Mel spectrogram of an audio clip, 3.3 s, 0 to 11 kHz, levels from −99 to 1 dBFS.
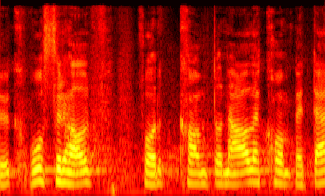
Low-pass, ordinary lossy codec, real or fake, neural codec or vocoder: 9.9 kHz; none; fake; codec, 44.1 kHz, 3.4 kbps, Pupu-Codec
